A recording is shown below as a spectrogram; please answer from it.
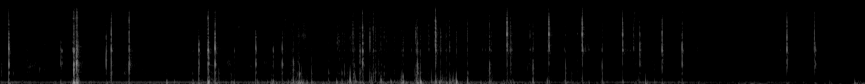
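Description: Thumbs press and rotate the joysticks and click the buttons of a hollow, wired black plastic PS2 controller held in both hands. The result is an uneven stream of short, sharp, bright clicks and soft scratchy rubs with no ring. A steady low hum runs underneath.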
